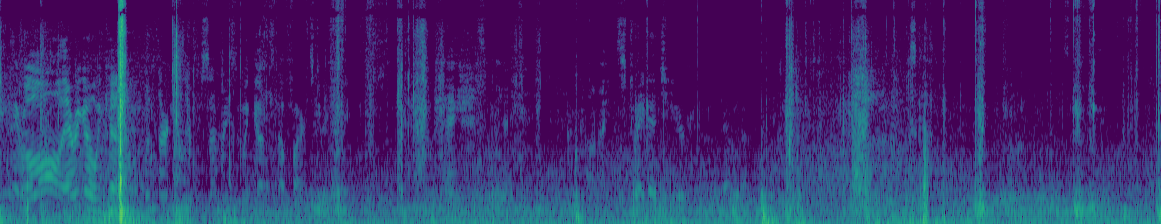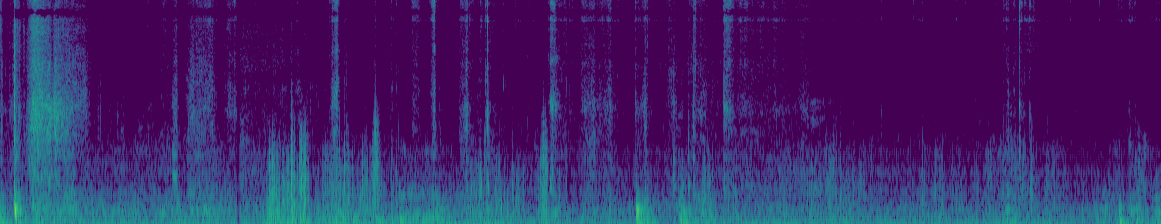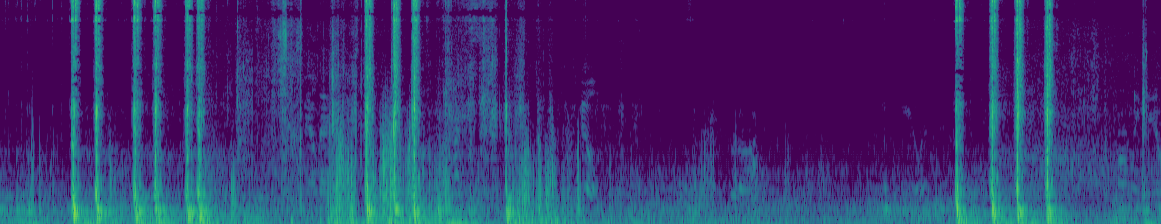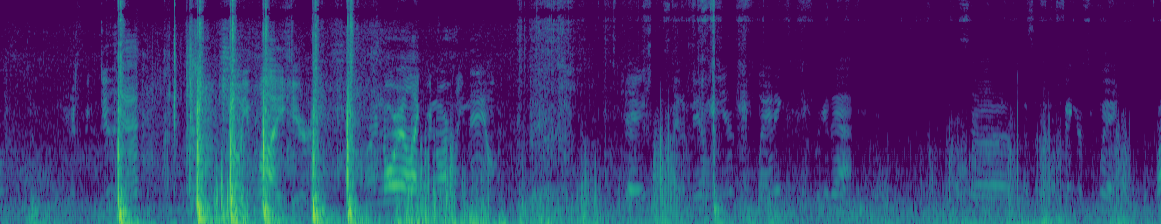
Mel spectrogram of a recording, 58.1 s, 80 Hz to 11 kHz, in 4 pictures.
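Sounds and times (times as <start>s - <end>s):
shingles rustling: 1.6s - 38.2s, 40.6s - 48.5s, 49.7s - 55.4s
nail gun firing: 29.9s - 31.8s, 33.4s - 34.4s, 41.0s - 42.4s, 45.0s - 48.2s.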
